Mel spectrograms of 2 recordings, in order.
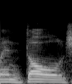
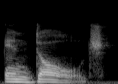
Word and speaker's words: indulge: For pronunciation, there are two syllables. The stress is on that second syllable, and that G has more of a J sound. Indulge.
